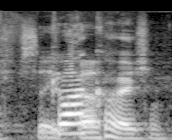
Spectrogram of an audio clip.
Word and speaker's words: Quarkkeulchen: Wie spricht man das aus? Quarkkeulchen.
